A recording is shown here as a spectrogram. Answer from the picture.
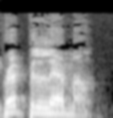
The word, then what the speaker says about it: Bielema: Brett Bielema. – I can never say it right. – Brett Bielema.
